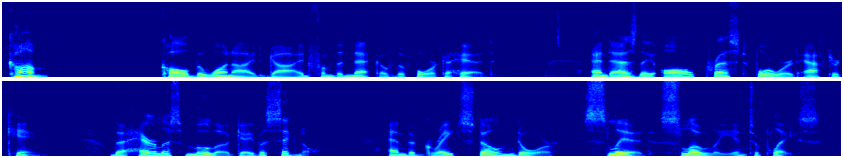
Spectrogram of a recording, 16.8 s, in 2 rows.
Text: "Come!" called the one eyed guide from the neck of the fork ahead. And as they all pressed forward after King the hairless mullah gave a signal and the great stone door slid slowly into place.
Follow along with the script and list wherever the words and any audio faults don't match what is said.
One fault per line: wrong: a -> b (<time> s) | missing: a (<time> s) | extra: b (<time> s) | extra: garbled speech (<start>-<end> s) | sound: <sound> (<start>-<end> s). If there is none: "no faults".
no faults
